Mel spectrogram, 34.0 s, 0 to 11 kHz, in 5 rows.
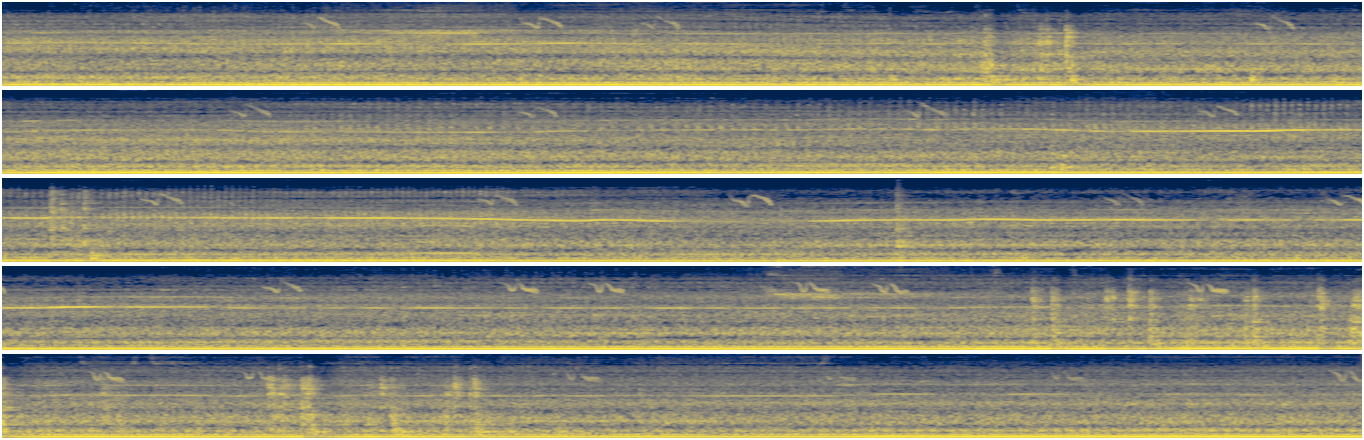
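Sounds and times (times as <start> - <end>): diesel engine running: 0.0 - 34.0
thin high whine: 1.7 - 3.4, 14.6 - 25.4.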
